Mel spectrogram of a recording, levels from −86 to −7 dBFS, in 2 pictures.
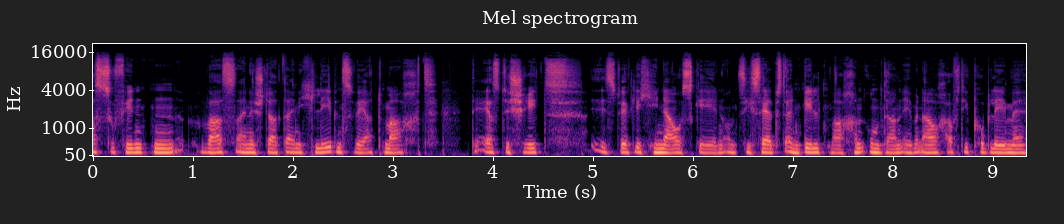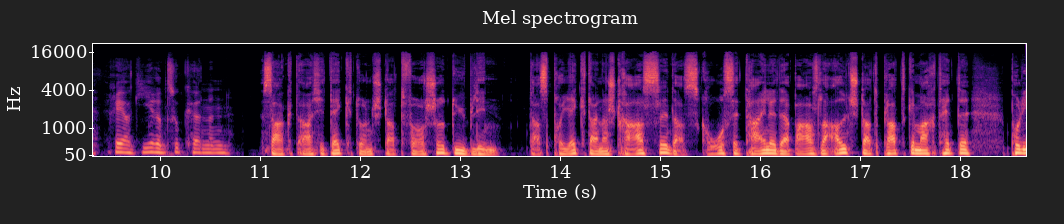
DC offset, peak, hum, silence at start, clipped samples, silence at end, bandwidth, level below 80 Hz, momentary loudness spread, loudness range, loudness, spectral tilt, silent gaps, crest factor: under 0.1%; -6 dBFS; none; 0 s; under 0.1%; 0 s; 16.5 kHz; -50 dBFS; 12 LU; 8 LU; -27 LUFS; -5 dB/octave; 10.85-10.89 s; 20 dB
